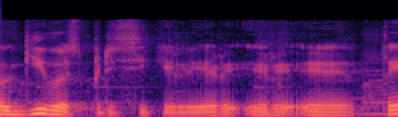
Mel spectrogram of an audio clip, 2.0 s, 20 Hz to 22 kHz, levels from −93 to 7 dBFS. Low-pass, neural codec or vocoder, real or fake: 10.8 kHz; none; real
